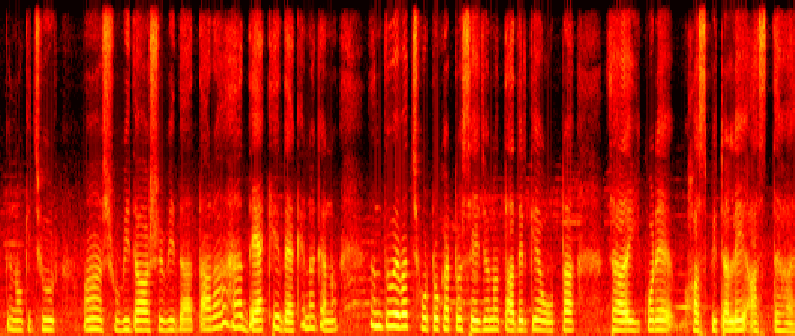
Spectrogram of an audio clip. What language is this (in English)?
Bangla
